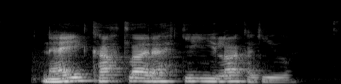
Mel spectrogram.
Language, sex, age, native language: Icelandic, male, 30-39, Icelandic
